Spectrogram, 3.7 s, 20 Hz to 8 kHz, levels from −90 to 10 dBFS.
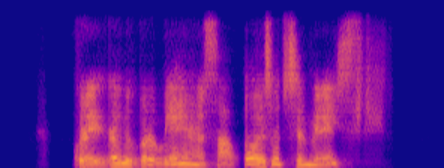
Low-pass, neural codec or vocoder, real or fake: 7.2 kHz; codec, 16 kHz, 0.5 kbps, FreqCodec, smaller model; fake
